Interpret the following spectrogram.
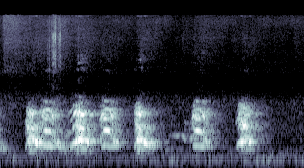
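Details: Two Old English Sheepdogs at a house, long-haired Bubbie and her short-haired mother, howling at a passing ambulance: six rough, wavering yowls of about a third of a second each, in a quick uneven series.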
